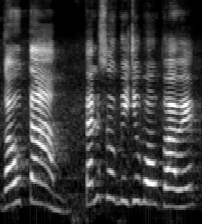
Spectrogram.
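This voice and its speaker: A woman's voice: very high-pitched, steady tone, moderate pace, bright, forceful tone, slight background noise. A woman teacher, encouraging a classroom of young children, calling on each by name and praising each answer. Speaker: preschool teacher.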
